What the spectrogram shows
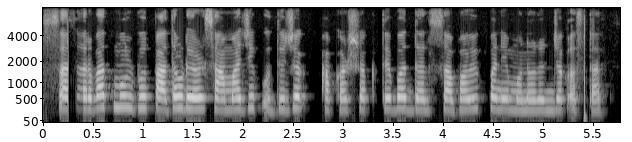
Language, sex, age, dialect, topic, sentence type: Marathi, female, 25-30, Varhadi, banking, statement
